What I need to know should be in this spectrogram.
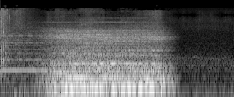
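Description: A shimmering, swirling magical whoosh swells up loudly and then cuts away.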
